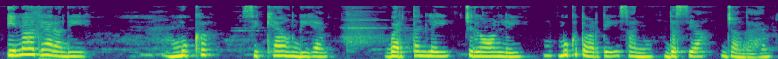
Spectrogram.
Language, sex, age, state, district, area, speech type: Punjabi, female, 18-30, Punjab, Muktsar, rural, spontaneous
